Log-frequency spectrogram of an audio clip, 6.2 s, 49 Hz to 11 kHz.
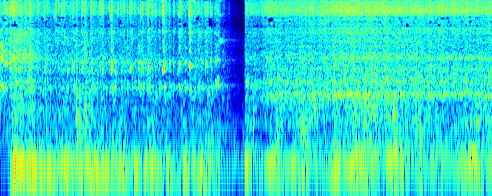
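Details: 1967 Dodge Charger with a newly rebuilt 383 big block V8 and aluminum heads, ignition timing eyeballed and possibly late: lumpy, uneven idle with stumbles and a brief near-stall; misfiring, and the cam timing is off.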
